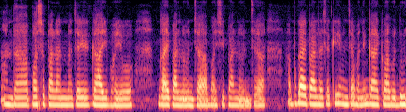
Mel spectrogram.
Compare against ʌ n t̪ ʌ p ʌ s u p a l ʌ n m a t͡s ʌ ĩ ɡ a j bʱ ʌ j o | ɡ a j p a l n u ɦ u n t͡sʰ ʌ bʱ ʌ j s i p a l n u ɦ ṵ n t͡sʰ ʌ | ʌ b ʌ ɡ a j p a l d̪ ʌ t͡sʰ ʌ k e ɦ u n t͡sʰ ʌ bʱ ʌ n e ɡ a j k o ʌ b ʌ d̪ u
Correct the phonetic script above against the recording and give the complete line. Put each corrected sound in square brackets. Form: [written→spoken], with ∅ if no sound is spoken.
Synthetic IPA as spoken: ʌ n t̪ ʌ p ʌ s u p a l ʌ n m a t͡s [ʌ→a] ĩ ɡ a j bʱ ʌ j o | ɡ a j p a l n u ɦ u n t͡sʰ ʌ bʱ ʌ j s i p a l n u ɦ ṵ n t͡sʰ ʌ | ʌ b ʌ ɡ a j p a l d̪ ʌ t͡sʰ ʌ k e ɦ u n t͡sʰ ʌ bʱ ʌ n e ɡ a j k o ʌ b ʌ d̪ u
